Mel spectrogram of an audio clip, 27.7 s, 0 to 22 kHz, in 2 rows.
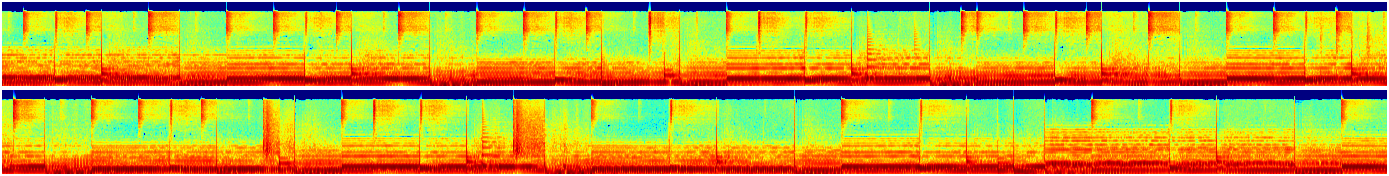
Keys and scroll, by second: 3.9 [, 5.9 s, 10.1 [, 16.3 ctrl+alt+z, 21.1 ctrl+KP_Subtract, 22.5 space, 25.0 space, 25.5 w, 27.5 Return.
